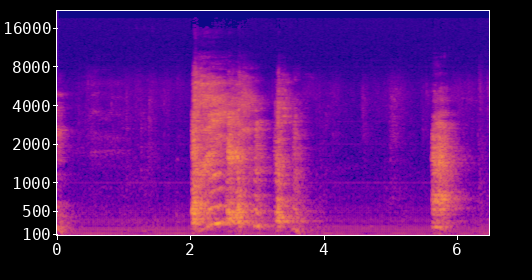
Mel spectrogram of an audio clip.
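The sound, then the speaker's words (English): A persistent cough from pollen allergy comes in a few harsh bursts: a rough cluster early on, a shorter hack soon after, and one more sharp cough near the end, each loud against a quiet background without talk. “the green pollen is out, folks, and my cough will be persistent, most likely between now and the time the green pollen stops, so please forgive me.”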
